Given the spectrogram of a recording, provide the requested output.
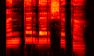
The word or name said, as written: ಅಂತರ್ದರ್ಶಕ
